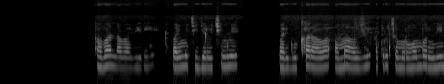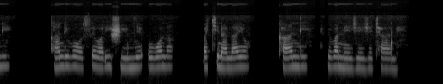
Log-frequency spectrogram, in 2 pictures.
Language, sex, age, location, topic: Kinyarwanda, female, 18-24, Huye, health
